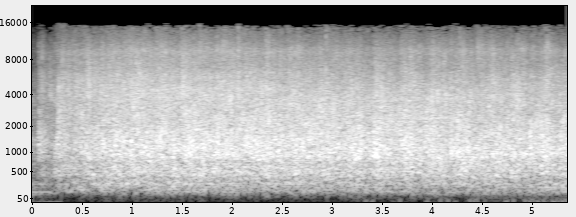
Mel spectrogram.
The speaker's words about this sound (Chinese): 鼓掌！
